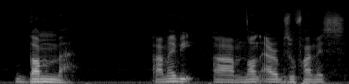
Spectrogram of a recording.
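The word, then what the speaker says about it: ضمة: Notice when I say dhamma, it's very important. Some people actually they don't say it with a dad. They say it with a dal. So they say dhamma. It's not dhamma. It's dhamma.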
